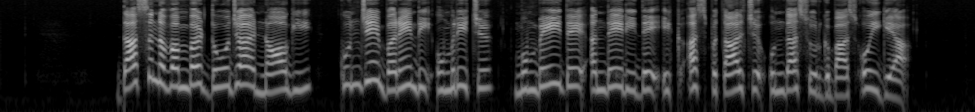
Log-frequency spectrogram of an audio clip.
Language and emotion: Dogri, neutral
